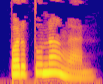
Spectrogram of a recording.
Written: pertunangan

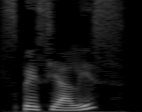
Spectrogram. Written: spesialis

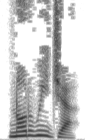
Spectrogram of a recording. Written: norwegia

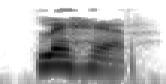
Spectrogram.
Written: leher

